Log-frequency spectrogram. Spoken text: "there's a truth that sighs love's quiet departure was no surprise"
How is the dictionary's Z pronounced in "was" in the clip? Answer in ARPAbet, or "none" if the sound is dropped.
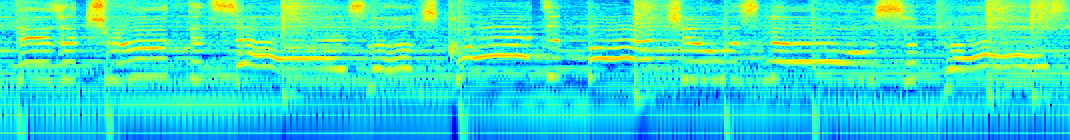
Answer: Z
